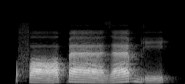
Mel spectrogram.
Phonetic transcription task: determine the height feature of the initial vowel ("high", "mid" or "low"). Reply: low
